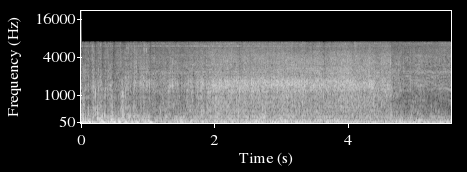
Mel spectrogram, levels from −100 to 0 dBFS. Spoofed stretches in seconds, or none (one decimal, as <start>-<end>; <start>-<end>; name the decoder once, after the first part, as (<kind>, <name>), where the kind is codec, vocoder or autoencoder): 0.0-2.8 (vocoder, BigVGAN v2); 3.8-5.6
